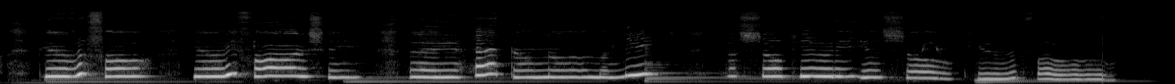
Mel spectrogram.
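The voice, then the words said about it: Singing in falsetto. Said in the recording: “I love your falsetto. That is amazing.”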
